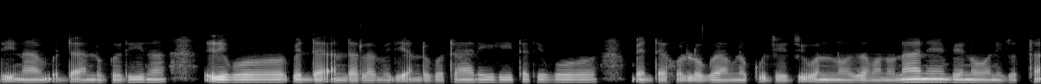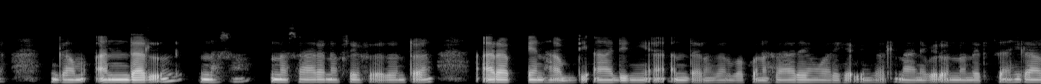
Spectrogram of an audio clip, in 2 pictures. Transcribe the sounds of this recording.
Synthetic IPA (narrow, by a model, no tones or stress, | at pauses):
dḭnambɛ̰dːa̰anduɡodinaɗiɾibɔbɛdːaja̰ndalamedḭʔa̰nduɡɔtaɾihitatibɔɓɛdːajhɔlːɔɡɔjamnokːṵd͡ʒed͡ʒḭwɔ̰nːɔzamanunanɛbɛnɔwonid͡ʒɔtʰːa̰ŋɡamʔa̰ndal | na | nasaɾanafsɛnfɛ̰d͡ʒɔnta̰a̰ɾab̚ɛnɦa̰bdiʔadiniʔa̰ʔanda̰lŋɡalbakːɔnasaɾɛnwaɾihḛɓḭŋɡa̰lnanɛbɛ̰ɗɔ̰nːɔndɛɾta̰hila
